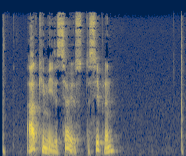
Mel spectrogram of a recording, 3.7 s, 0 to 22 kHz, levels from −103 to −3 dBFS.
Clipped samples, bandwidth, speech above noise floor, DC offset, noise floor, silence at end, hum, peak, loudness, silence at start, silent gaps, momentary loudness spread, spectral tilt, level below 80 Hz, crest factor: under 0.1%; 16.5 kHz; 45 dB; under 0.1%; -61 dBFS; 0.1 s; none; 0 dBFS; -16 LUFS; 0.05 s; none; 16 LU; -3.5 dB/octave; -54 dBFS; 20 dB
